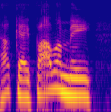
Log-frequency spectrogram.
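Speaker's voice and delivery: ordinary talk, nothing marked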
